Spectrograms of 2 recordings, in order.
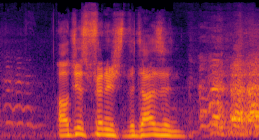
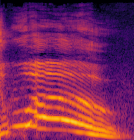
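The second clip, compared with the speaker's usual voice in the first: alarmed whoa; 11 semitones higher, 4 dB louder than usual. Retold or imitated. Cousin objects to "gypped.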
